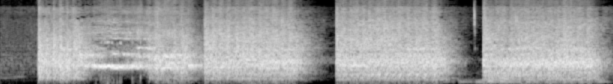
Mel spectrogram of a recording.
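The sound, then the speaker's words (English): A shoebill's loud, rapid bill-clattering comes in four sustained machine-gun-like bursts separated by brief pauses, a harsh rattling drum with no voices over it. “Scariest bird sounds in the world. Yeah, that thing. Shoebill.”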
